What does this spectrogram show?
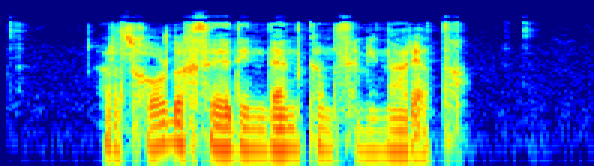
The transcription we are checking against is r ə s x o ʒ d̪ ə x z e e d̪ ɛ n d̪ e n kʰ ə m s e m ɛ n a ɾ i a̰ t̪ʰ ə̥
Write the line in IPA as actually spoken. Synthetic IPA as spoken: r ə s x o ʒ d̪ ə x s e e d̪ i n d̪ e n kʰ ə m s e m i n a ɾ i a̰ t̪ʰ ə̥

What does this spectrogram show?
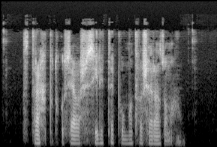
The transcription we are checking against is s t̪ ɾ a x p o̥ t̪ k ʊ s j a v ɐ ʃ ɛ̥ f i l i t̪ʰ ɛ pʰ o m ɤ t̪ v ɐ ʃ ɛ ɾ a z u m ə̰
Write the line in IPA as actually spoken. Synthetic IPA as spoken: s t̪ ɾ a x p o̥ t̪ k ʊ s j a v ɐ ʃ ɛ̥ s i l i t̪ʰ ɛ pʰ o m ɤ t̪ v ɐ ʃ ɛ ɾ a z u m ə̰

